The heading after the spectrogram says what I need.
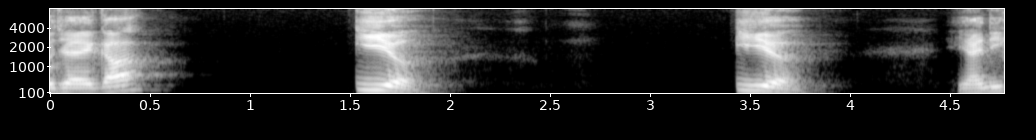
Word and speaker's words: ihr: करेंगे तो यह बनेगा इय इय और इसके स्पेलिंग हो जाएंगे आई एच आर और जर्मन में इसके स्पेलिंग बनेंगे ई हा ए य यानी के उस लड़की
